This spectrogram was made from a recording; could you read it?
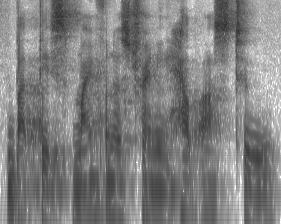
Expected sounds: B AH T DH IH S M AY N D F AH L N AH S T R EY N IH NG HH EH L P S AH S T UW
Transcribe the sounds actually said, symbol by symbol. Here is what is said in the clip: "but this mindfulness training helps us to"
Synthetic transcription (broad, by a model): B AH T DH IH S M AY N F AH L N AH S T R EY N IH NG HH EH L P AH S T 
